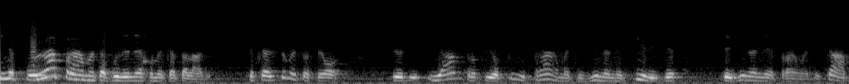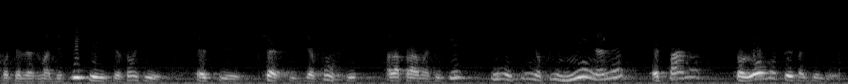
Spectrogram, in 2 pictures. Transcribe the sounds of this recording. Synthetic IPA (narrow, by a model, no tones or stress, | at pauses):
ine̞po̞lɐpɾɐɣmɐt̪ɐpuðe̞ne̞xume̞kɐt̪ɐlɐ̰vi | ceefxɐɾist̪ume̞t̪o̞θe̞o̞ | ðio̞t̪iiɐnθɾo̞pio̞piːpɾɐɣmɐt̪iʝinɐne̞ciɾice̞s | ce̞ʝinɐne̞pɾɐɣmɐt̪ikɐːpo̞t̪e̞le̞zmɐt̪iciciɾiceso̞çi | e̞t͡sipse̞fcicekufçi | ɐlɐpɾɐɣmɐt̪ici | ine̞ːcinio̞piːminɐne̞ː | pɐno̞ | st̪o̞lo̞ɣo̞t̪uevɐɲɟe̞liu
